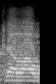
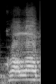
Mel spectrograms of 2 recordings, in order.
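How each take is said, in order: First: The first vowel is an 'e' sound. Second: The first vowel is an 'o' sound. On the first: The speaker calls it wrong. "কেলা বলে" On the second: The speaker calls it right. "কলা শুদ্ধ"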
